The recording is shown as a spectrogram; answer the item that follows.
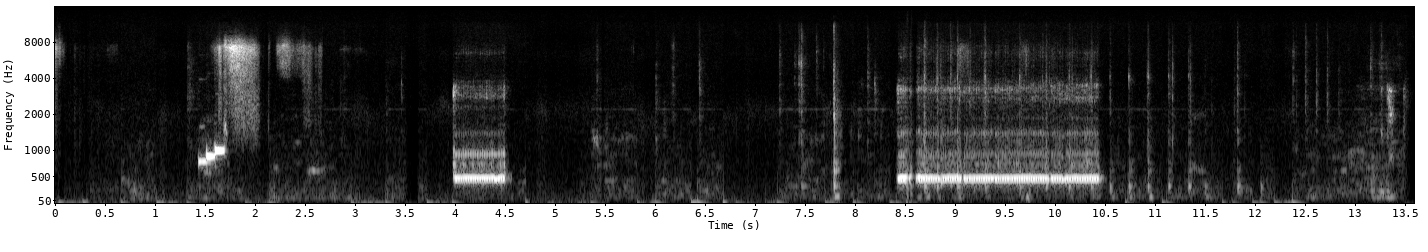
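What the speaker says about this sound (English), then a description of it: "I'm dialing the phone now." Touch-tone telephone keypad dialing, a few short beeps followed by a longer steady run of tones, clear and close in a quiet room with no talk.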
